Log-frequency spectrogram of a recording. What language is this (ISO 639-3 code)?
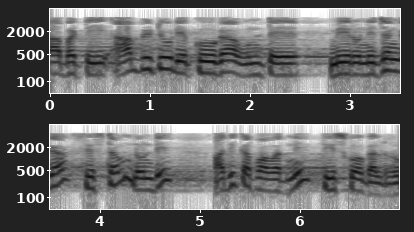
tel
